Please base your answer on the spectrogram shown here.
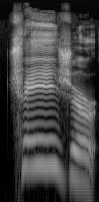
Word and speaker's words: treasurer: Maybe the first syllables. Secretary. You're right. It's hard even. Treasurer. As a So speaker, first first syllable for both.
